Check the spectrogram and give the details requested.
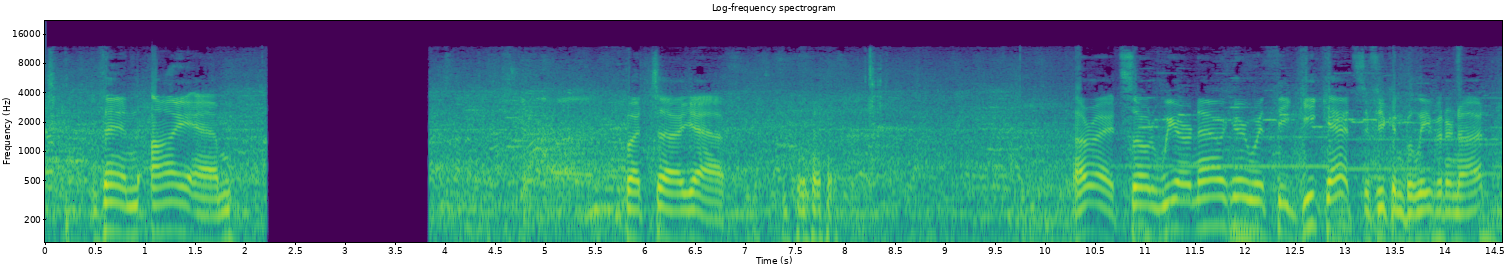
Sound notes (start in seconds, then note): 7.3 chuckles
